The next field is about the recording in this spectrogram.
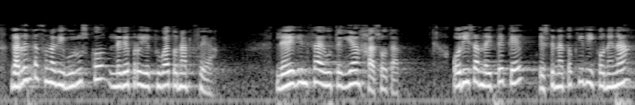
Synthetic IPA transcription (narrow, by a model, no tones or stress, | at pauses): ɡaɾðent̪asunaɾiβuɾusko̞le̞ɣ̞e̞pɾo̞je̞k̚t̪uβ̞at̪o̞naɾt͡se̞a | le̞ɣeɣint͡sae̞ɣut̪e̞ɣ̞ianʝaso̞t̪a | o̞ɾiːsand̪ajt̪e̞ke̞ːst̪enat̪o̞kiɾiko̞ne̞na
